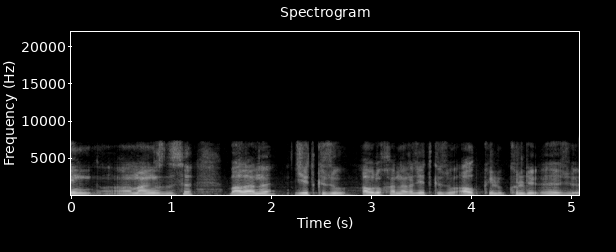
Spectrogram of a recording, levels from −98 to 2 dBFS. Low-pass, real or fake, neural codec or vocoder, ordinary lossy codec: 7.2 kHz; fake; codec, 16 kHz, 16 kbps, FreqCodec, smaller model; none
